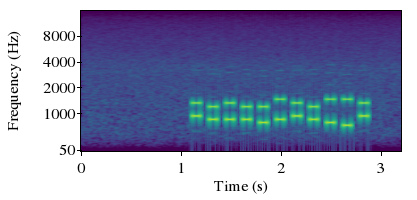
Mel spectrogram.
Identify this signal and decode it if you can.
DTMF, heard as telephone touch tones, dialled by machine, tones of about 80 ms. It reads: 07874907630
